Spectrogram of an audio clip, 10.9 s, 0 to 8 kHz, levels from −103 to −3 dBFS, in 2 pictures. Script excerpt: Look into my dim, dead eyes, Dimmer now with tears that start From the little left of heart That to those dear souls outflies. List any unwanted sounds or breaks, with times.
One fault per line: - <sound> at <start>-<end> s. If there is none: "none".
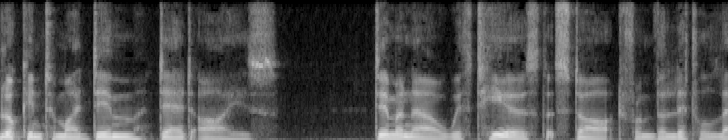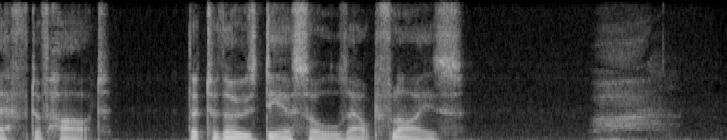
- breath at 9.9-10.7 s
